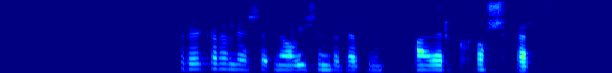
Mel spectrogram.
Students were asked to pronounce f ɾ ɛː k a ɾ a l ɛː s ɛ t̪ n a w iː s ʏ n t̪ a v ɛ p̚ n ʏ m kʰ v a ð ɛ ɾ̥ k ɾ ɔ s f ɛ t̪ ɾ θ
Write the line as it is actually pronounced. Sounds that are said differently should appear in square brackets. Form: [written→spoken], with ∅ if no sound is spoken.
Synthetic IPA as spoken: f ɾ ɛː k a ɾ a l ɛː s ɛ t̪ n a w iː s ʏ n t̪ a v ɛ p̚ n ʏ m kʰ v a ð ɛ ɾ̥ [k→kʰ] ɾ ɔ s f ɛ [t̪→∅] ɾ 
